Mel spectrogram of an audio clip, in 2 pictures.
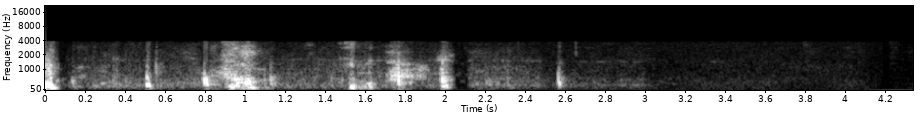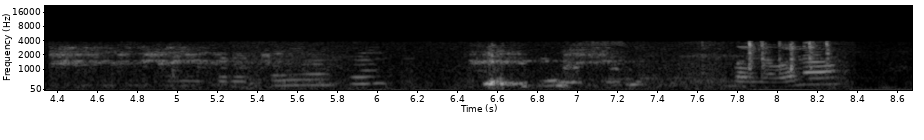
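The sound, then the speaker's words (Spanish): A series of quick clicks as the code 0852 is typed again on a door lock keypad, followed by a few short, faint electronic beeps spaced out over several seconds. “A ver, vuelve a meter la de teclado. 0852.”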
